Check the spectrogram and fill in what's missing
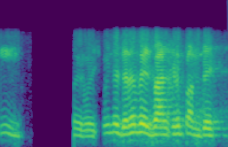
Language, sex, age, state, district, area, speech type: Manipuri, male, 60+, Manipur, Thoubal, rural, conversation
